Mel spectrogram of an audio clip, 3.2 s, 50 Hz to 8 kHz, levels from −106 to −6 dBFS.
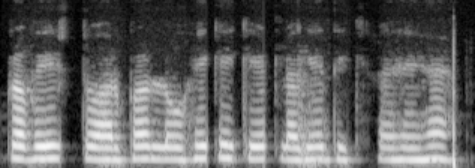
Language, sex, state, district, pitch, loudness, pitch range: Hindi, female, Assam, Kamrup Metropolitan, 215 Hz, -19 LUFS, 210-225 Hz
